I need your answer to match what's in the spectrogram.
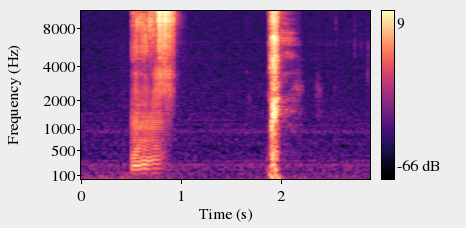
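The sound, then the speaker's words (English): A buzzy, sputtering mouth fart blown with the lips, fairly loud, followed a second later by a shorter, sharper burst, with quiet background in between. “Okay, it was a mouth fart.”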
